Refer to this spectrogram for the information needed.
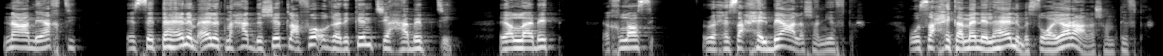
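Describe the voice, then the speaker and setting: A woman's voice: lowish voice, quick pace, a bit bright, pitched below the performer's own voice, natural voice. A woman voicing a harsh, greedy mother-in-law of about sixty, who barks orders and scolds. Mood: scolding. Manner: bossy, scolding.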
